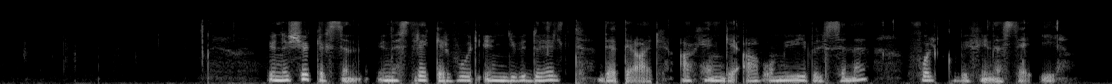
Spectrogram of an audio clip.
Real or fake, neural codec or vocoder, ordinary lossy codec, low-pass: fake; autoencoder, 48 kHz, 128 numbers a frame, DAC-VAE, trained on Japanese speech; AAC, 24 kbps; 19.8 kHz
